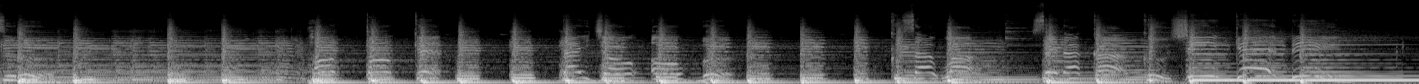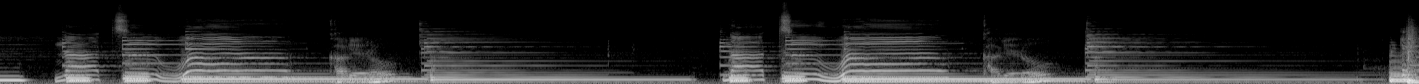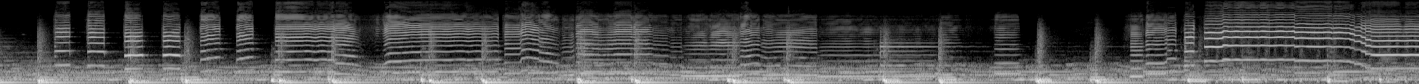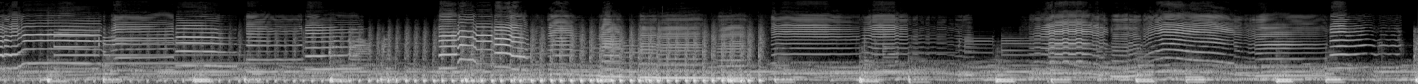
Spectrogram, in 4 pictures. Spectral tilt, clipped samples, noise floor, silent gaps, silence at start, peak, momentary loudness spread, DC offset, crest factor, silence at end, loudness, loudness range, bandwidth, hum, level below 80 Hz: -5 dB/octave; under 0.1%; -36 dBFS; none; 0 s; 0 dBFS; 12 LU; under 0.1%; 16 dB; 0 s; -15 LUFS; 7 LU; over 20 kHz; 50 Hz at -40 dBFS; -32 dBFS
